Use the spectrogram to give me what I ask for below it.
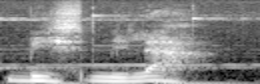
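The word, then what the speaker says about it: بسم الله: árabe sobre la tela se pronuncia como bismil un conjuro para atrapar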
